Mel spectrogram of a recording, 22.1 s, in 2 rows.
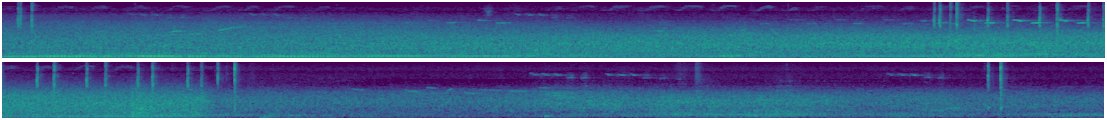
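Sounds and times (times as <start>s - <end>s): birds chirping: 4.0s - 13.4s.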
